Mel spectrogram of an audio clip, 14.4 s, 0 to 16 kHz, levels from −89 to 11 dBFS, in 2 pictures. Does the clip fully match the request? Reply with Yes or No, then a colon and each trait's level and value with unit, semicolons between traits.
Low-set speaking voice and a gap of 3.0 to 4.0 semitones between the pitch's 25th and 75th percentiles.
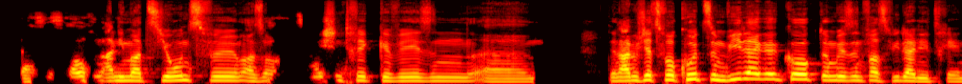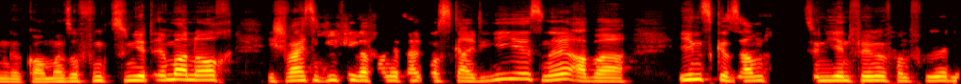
No: medium, 175 Hz; average, 3.5 semitones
